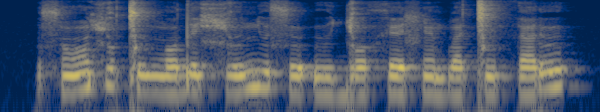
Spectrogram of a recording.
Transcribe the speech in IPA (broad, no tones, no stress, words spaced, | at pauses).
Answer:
sɔ̃ ɕɔǀɯŋɔdɛ ɕɵɲɯ sɵʔɯɟɔ xɛɬɛ̃ baǀĩθaɾɵ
